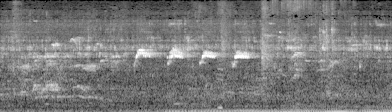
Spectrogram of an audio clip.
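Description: Birds calling outdoors: a run of four short, repeated chirps about half a second apart a few seconds in, among other faint bird notes, over a low steady rumble.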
